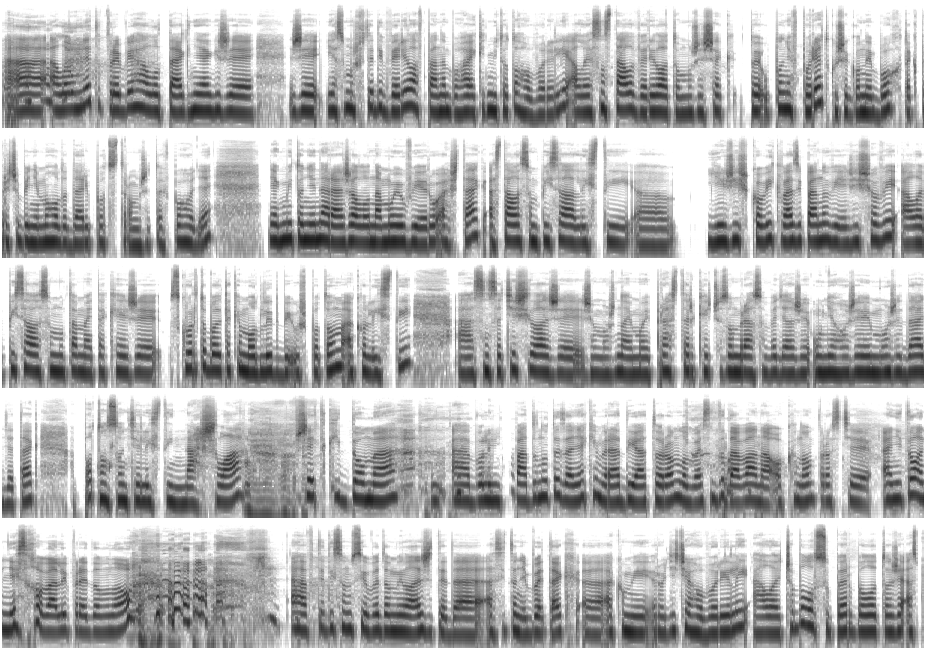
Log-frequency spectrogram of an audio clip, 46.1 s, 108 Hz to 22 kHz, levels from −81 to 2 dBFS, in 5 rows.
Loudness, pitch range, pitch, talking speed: -19 LUFS, 210-230 Hz, 220 Hz, 210 wpm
